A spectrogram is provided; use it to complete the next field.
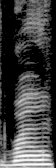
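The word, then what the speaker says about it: rho: at records we say row even though it looks like a p we pronounce it as row and so the rule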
